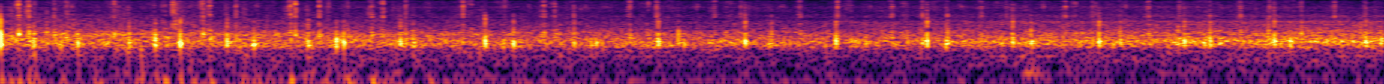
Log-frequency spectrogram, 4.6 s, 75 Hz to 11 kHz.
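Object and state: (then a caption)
Plastic pill organizer. A small translucent blue plastic weekly pill organizer with hollow compartments is held sideways and tapped and scratched with long painted nails. The result is a steady, dense stream of light, hollow clicks and scratchy rustling, centered in the midrange around 770 Hz with a soft low rumble underneath.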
